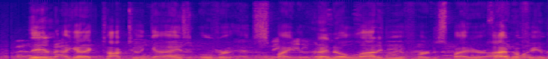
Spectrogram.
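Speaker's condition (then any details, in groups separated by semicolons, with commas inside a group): No condition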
